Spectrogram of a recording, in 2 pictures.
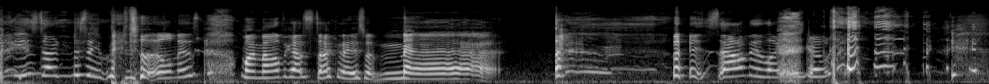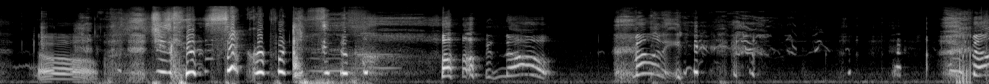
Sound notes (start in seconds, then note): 8.5 panel laughing; 14.1 laughs; 16.2 laughs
